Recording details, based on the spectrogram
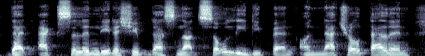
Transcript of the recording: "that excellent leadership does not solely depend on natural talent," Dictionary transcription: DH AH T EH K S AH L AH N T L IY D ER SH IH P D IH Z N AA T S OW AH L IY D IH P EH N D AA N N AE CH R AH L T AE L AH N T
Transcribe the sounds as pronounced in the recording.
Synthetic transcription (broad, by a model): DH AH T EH K S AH L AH N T L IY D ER SH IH P D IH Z N AA T S OW L IY D IH P EH N D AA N N AE CH R AH L T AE L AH N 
